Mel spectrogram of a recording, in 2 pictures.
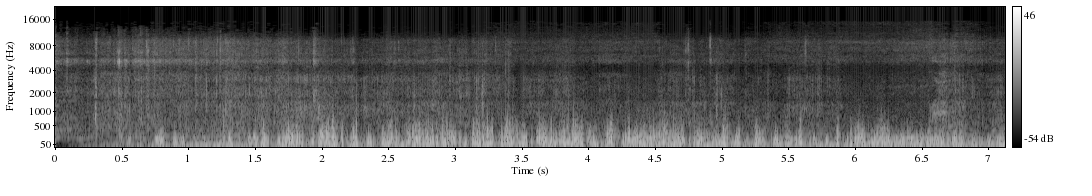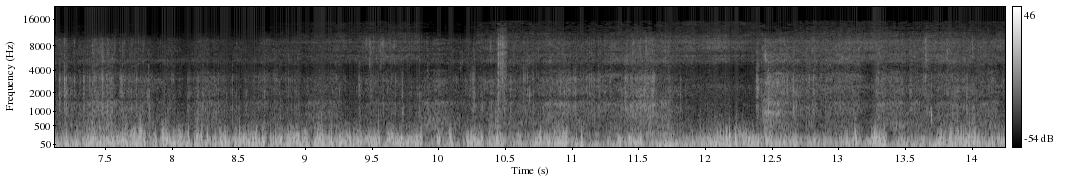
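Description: Wind buffeting a bike-mounted action camera's microphone, mixed with a mountain bike's tyres rumbling over a dirt trail at speed, with scattered clicks and rattles from the bike. The rumble builds up over the first couple of seconds as the bike gathers speed and then stays loud and unsteady.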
